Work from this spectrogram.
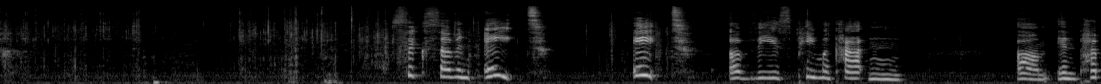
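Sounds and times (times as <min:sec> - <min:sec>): plastic wrapping crinkling: 0:00.0 - 0:07.0.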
